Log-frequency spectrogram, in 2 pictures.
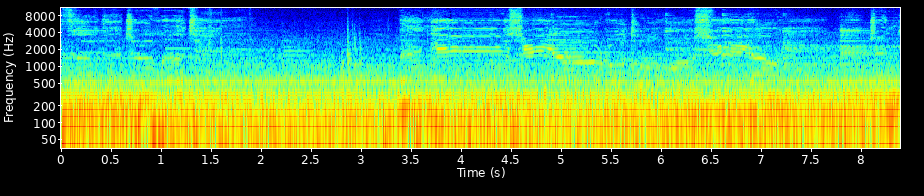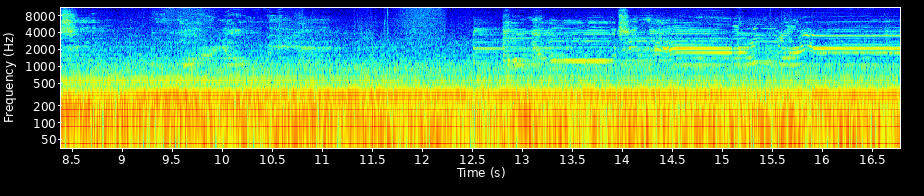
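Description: Steady engine and road drone heard from inside a moving car, its pitch creeping slightly upward over the second half. Music with a singing voice plays over it.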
